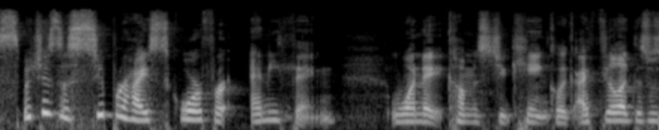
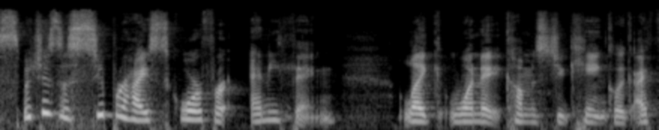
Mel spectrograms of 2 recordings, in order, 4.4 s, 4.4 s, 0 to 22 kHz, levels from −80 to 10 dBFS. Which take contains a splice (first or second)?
first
